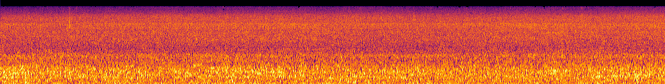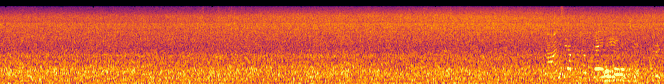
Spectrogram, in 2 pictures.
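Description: Steady background hiss and hum of a busy open space, with faint, indistinct voices; a voice starts up close near the end.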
